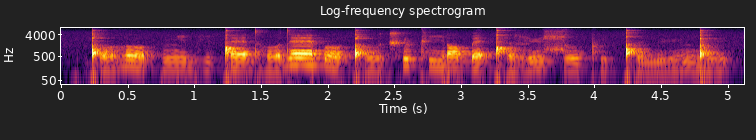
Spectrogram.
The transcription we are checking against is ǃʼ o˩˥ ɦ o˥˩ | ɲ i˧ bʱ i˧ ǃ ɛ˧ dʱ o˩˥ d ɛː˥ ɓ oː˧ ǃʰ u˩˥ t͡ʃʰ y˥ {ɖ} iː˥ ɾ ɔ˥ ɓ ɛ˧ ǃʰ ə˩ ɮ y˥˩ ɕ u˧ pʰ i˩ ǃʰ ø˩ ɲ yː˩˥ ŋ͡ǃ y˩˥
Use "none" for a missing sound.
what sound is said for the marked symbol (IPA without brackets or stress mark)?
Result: ʈʰ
